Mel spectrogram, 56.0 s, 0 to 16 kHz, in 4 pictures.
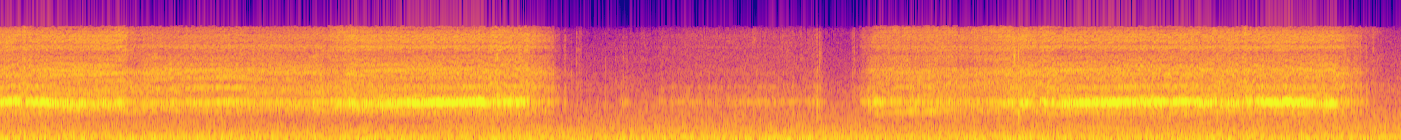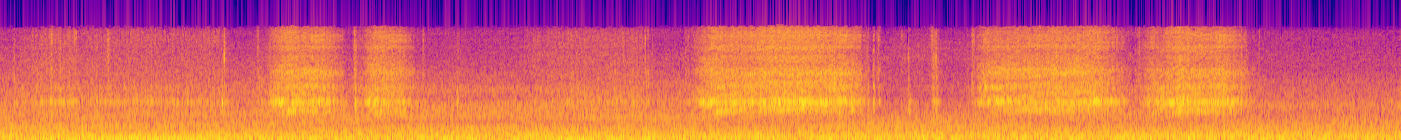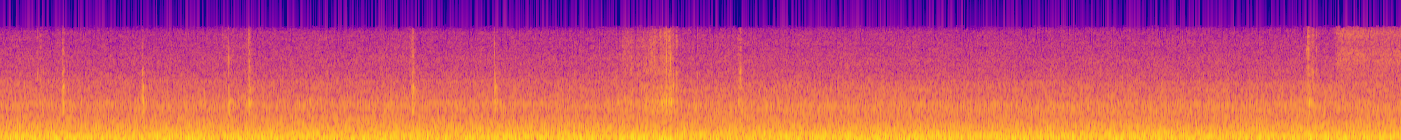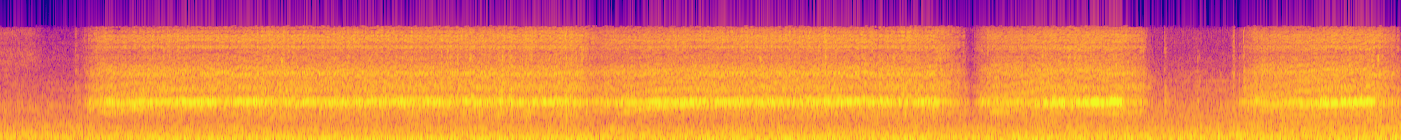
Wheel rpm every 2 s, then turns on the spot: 110, 110, 90, 10, 60, 110, 90, 10, 40, 10, 40, 50, 70, 10, 0, 0, 0, 0, 0, 0, 0, 40, 110, 110, 100, 100, 80, 60.
6-8 14-16 22-24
